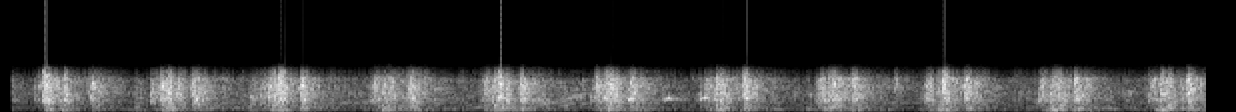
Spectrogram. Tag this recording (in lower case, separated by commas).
speech, car, vehicle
